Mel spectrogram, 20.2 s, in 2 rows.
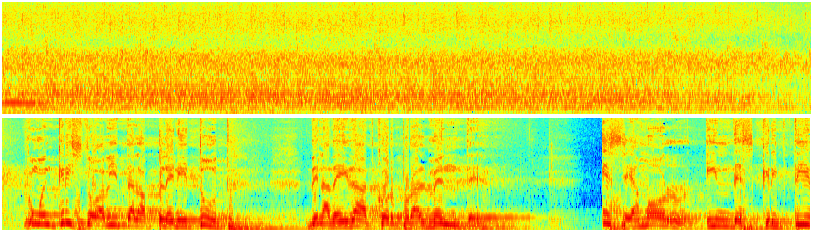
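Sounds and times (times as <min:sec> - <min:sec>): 
audience applause: 0:00.0 - 0:10.4
speech: 0:10.5 - 0:13.1, 0:14.0 - 0:16.3, 0:17.6 - 0:20.2.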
